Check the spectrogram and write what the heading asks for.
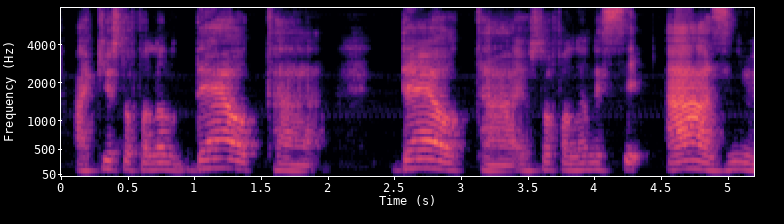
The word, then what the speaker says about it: Delta: Como eu falei para vocês, no inglês, a sílaba tônica, na maioria das palavras, está no começo. Então vai ficar delta, delta, né? Vai ter um, vai ter uma subida e uma caída pro final, né?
